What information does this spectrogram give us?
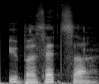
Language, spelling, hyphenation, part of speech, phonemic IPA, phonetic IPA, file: German, Übersetzer, Über‧set‧zer, noun, /yːbərˈzɛtsər/, [ˌyː.bɐˈzɛ.t͡sɐ], De-Übersetzer.ogg
- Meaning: 1. translator (one who translates completed texts; male or of unspecified sex) 2. translator (one who translates or interprets in any context)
